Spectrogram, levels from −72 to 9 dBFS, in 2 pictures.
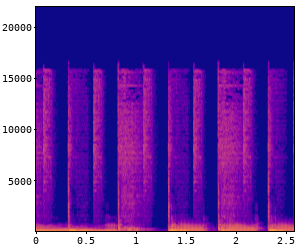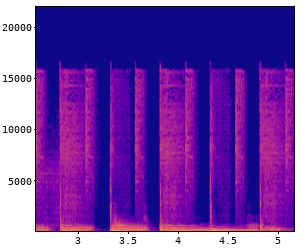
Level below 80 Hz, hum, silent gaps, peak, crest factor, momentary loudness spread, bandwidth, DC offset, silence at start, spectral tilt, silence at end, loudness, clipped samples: -26 dBFS; none; none; -4 dBFS; 16 dB; 4 LU; 17 kHz; under 0.1%; 0 s; -5.5 dB/octave; 0 s; -21 LUFS; under 0.1%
